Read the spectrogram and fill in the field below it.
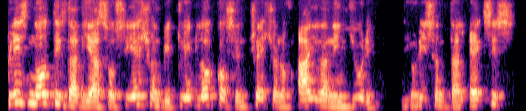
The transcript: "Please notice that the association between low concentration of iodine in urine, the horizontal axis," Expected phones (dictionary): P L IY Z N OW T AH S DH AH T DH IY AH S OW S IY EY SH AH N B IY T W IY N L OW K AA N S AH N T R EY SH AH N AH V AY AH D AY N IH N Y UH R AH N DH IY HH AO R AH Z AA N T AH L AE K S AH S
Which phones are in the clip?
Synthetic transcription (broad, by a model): P L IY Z N OW T AH S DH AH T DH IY AH S OW S IY EY SH AH N B IY T W IY N L OW K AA N S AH N T R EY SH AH N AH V AY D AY N IH N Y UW R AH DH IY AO R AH S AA N T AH L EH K S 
